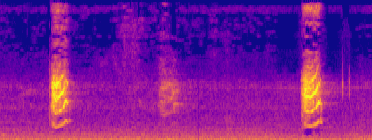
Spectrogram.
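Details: Two crisp, high, downslurred chips from a female double-collared seedeater, used to make males sing, are separated by a faint softer note over light background hiss.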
